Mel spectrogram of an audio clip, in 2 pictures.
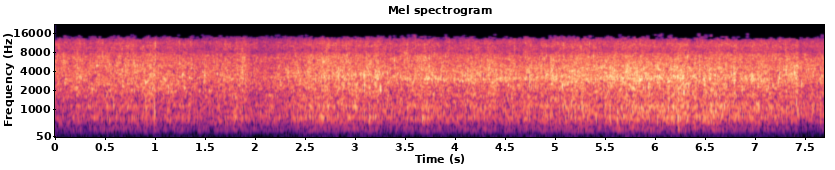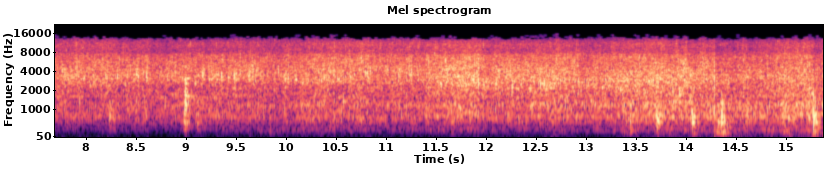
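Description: Onion and tomato fry in olive oil in a pan, a loud, dense, continuous sizzle with a few light utensil taps near the end and no talking.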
